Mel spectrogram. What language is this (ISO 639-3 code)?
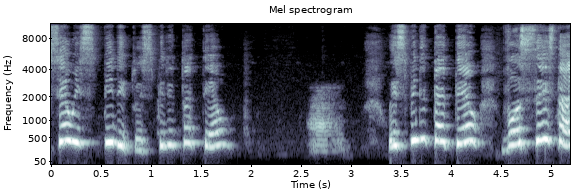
por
